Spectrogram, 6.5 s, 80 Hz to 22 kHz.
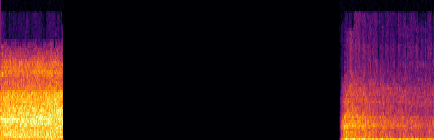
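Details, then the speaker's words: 2005 Pontiac GTO after replacing the main fuel pump in the Hinson fuel pump bucket: deep, steady V8 rumble with even pulses and no tick or stumble; running normally after the repair. "all right guys she's all done you can hear it running which is a beautiful thing this car is actually kind of a sleeper"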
